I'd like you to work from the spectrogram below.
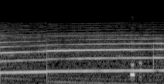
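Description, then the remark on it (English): A police siren wails in a loud, sustained tone that holds nearly steady and creeps slightly upward in pitch, with a brief soft knock near the end and no voices. “Oh no! Wait, dude, it is the cops!”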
